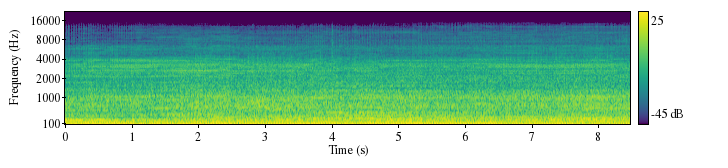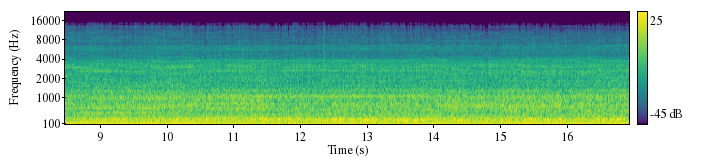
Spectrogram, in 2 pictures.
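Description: A skid steer loader's diesel engine rumbles steadily close by.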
